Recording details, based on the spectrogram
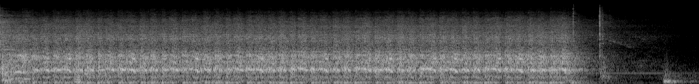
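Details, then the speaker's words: BMW E36 SpecE36 race car, fuel system primed, true first start after rewiring: starter churns steadily about six seconds, engine never catches, no fuel pump hum; crank no start, later traced to fuel pump/main relay-ECU wiring from a moved bracket. "all right so this isn't going well so far what did I forget I probably forgot a ground somewhere or something I don't think I hear the fuel pumps are run on I'm probably an idiot what the heck did I forget"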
